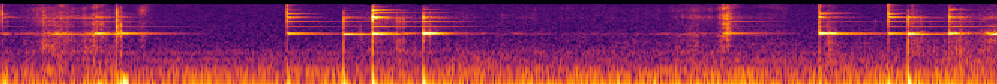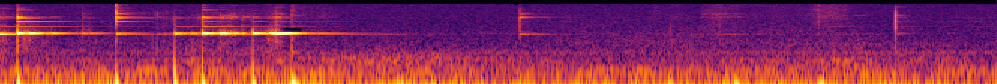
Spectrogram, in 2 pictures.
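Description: Light taps on a ceramic Disney mug make a series of bright, glassy clinks with short ringing tones, some close together and some spaced apart. A faint low hum sits underneath.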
